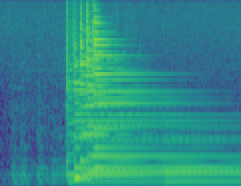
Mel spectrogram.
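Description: A nylon-string classical guitar strums a C minor barre chord once from the fifth string, about two-thirds of a second in. The chord is then left ringing and slowly fades.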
